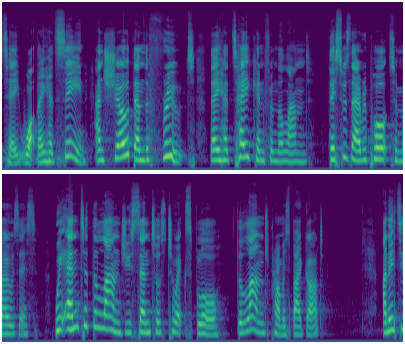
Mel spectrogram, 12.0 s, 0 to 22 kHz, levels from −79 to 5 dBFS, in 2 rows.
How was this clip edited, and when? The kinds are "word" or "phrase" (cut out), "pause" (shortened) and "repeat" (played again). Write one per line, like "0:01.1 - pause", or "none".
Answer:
0:01.3 - pause
0:04.8 - pause
0:06.6 - pause
0:09.4 - pause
